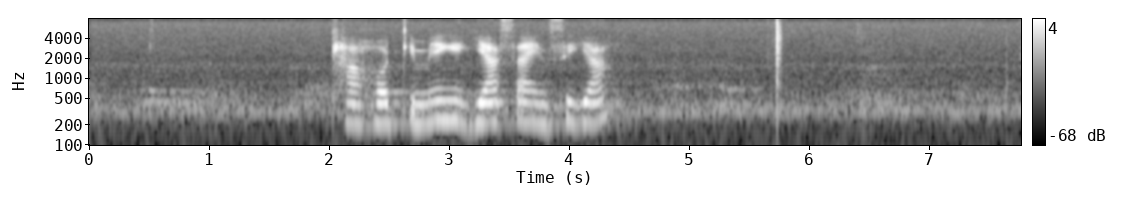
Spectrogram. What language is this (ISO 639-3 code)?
sot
